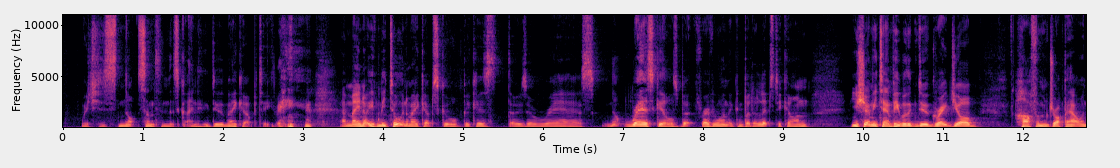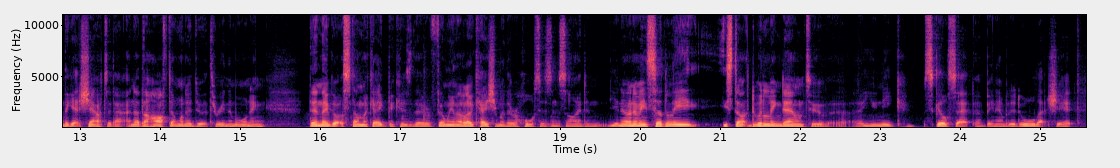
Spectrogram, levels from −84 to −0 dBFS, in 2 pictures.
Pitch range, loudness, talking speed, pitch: 100-120 Hz, -21 LUFS, 265 wpm, 105 Hz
